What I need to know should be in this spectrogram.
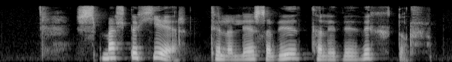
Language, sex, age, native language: Icelandic, female, 40-49, Icelandic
